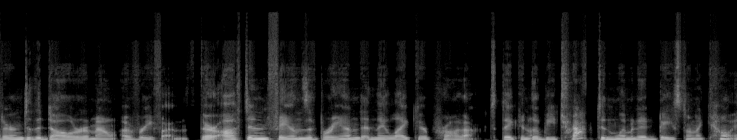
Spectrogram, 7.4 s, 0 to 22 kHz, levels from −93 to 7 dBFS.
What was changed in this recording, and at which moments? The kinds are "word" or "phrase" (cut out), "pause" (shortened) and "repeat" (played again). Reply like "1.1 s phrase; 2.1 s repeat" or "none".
1.9 s pause; 3.2 s word; 5.3 s word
